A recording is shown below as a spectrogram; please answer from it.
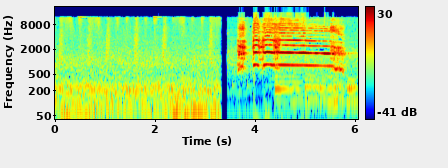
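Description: Dance music with a steady beat cuts off about three seconds in, and a rooster then crows once, a long loud call and the loudest sound here, over soft music.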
